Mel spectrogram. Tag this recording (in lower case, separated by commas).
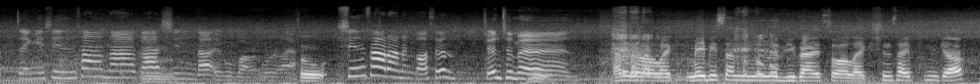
speech, outside, urban or man-made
